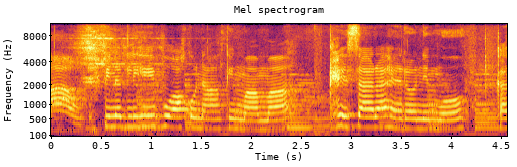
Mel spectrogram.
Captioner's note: in Tagalog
